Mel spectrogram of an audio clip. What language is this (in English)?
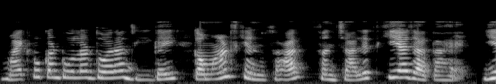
Hindi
